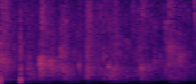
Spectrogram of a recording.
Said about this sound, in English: Thank you, sis. Let's give her a hand.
